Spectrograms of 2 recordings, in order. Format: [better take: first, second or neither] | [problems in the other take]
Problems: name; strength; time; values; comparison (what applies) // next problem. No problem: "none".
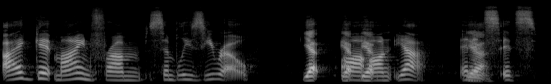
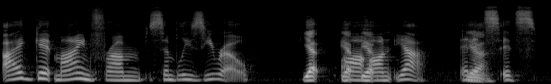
second | thin; somewhat; fading below 500 Hz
